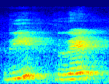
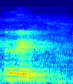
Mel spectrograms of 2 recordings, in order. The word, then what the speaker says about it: read: Here the read, it is written same but it will be pronounced as read, read.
